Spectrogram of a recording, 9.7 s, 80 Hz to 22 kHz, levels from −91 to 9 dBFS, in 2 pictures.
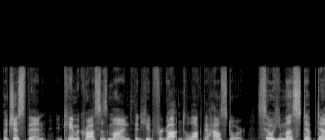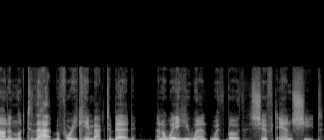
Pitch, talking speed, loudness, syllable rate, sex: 110 Hz, 250 wpm, -23 LUFS, 5.3 syllables/s, male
